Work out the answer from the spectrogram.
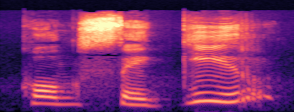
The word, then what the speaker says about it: conseguir: Gui. Conseguir. Conseguir. We don't say conseguir. Conseguir.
